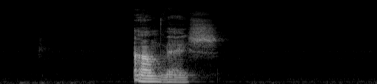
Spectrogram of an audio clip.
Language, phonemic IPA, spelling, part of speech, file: Dutch, /ˈaɱwɛis/, aanwijs, verb, Nl-aanwijs.ogg
- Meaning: first-person singular dependent-clause present indicative of aanwijzen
